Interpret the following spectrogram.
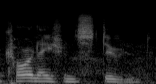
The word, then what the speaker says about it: Coronation Stone: It should be pronounced as a Coronation Stoon.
